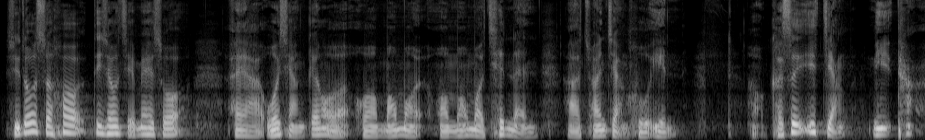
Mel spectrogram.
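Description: A man's voice: on the high side, warm tone. A male preacher, giving a sermon and often putting rhetorical questions to the listeners.

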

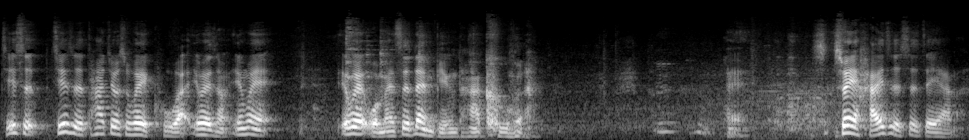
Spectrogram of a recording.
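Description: A man's voice: on the high side, animated, normal speed, long pauses, a little hiss or hum. Man, preacher, conversational sermon, rhetorical questions, repeated phrases, "you know?" tags, faint room ambience. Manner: asks the congregation questions and answers them himself; repeats key phrases for emphasis.

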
